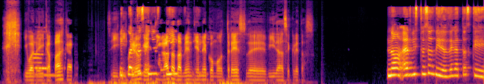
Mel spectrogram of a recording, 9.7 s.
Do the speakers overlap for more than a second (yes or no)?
yes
